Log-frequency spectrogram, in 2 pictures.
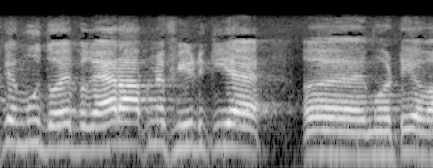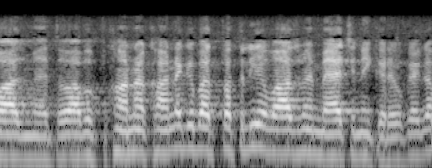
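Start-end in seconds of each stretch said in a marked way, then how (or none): none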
